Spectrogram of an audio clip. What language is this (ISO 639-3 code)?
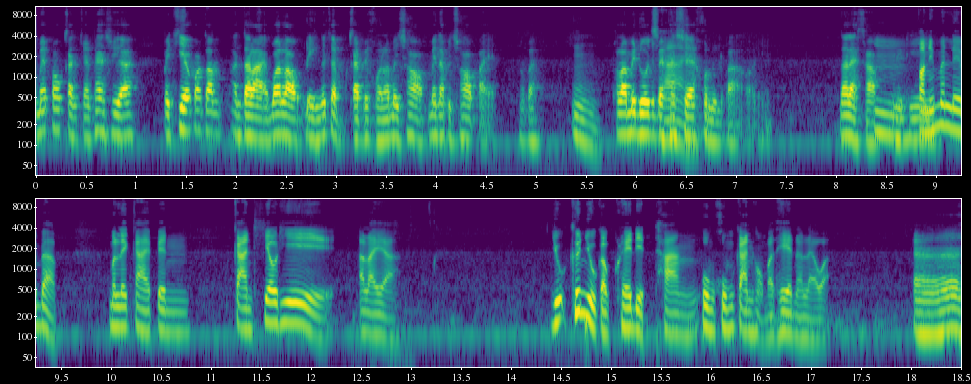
tha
